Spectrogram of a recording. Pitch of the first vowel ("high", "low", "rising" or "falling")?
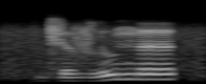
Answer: low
